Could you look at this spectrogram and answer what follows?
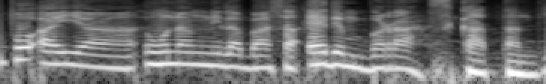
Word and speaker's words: Edinburgh: ay unang nilabas sa Edinburgh Scotland Yan po ang pronunciation niyan ha e d i n b u r g h Edinburgh talagang parang Scotland Paano ko po nalaman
